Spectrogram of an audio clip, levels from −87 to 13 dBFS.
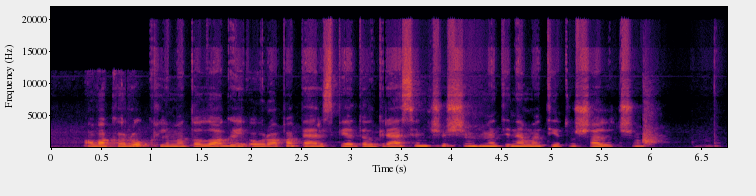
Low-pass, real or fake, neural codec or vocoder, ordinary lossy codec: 19.8 kHz; real; none; Opus, 24 kbps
